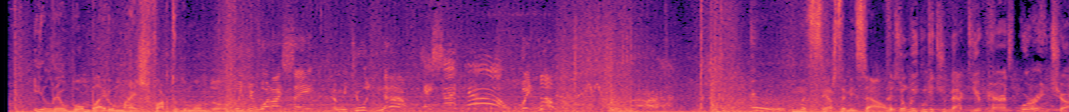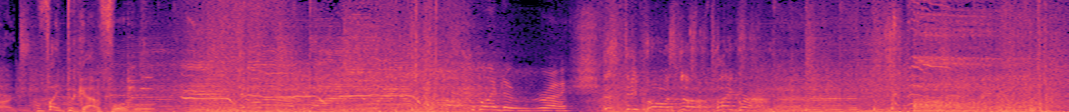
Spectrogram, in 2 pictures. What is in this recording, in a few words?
portuguese movie trailers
